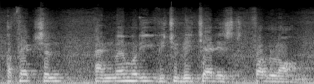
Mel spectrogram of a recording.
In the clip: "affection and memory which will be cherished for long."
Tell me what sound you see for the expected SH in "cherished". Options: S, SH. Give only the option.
S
